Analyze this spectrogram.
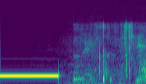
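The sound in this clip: One steady, clear telephone tone holds for under a second and then cuts off, giving way to crackly line noise and people talking.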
